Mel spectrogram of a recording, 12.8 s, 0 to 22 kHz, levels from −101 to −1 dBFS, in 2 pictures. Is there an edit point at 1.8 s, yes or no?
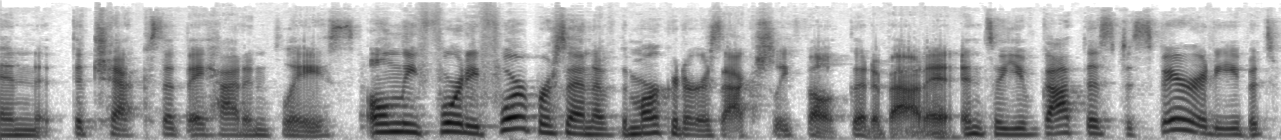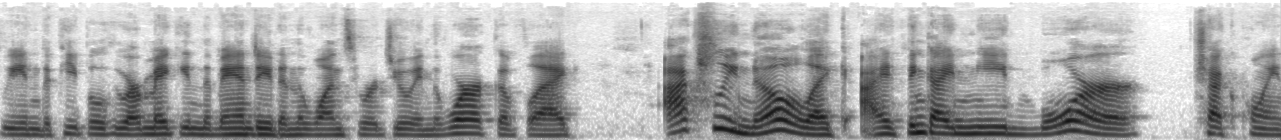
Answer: yes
